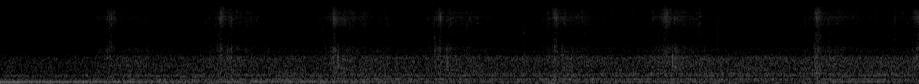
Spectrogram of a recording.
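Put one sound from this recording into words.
A bee smoker's bellows puffs in short, repeated bursts.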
